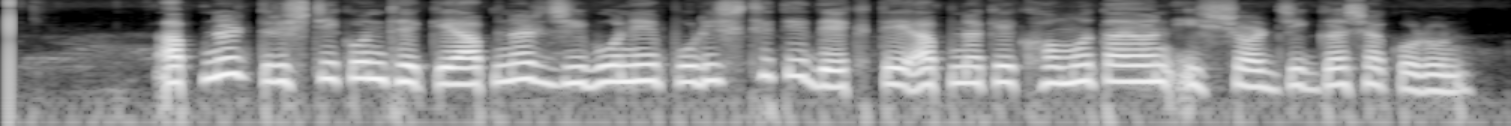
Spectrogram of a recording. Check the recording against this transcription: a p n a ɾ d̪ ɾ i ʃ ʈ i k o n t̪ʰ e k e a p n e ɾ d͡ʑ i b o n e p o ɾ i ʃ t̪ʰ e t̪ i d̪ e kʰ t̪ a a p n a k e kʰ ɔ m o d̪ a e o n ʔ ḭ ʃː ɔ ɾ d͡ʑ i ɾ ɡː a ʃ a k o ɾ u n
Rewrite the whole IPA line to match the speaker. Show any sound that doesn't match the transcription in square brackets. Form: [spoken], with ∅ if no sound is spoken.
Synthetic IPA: a p n a ɾ d̪ ɾ i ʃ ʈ i k o n t̪ʰ e k e a p n [a] ɾ d͡ʑ i b o n e p o ɾ i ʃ t̪ʰ [i] t̪ i d̪ e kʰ t̪ [e] a p n a k e kʰ ɔ m o [t̪] a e o n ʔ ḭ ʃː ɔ ɾ d͡ʑ i [∅] ɡː a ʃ a k o ɾ u n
